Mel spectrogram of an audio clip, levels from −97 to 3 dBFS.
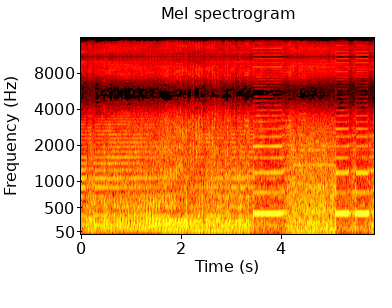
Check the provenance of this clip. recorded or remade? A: recorded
